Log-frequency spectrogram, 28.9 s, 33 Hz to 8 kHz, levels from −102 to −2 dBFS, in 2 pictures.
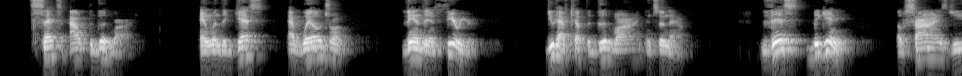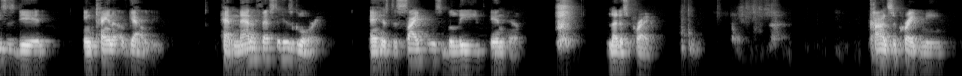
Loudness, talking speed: -20 LUFS, 100 wpm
